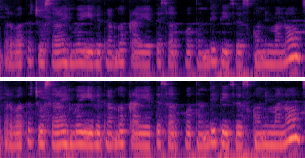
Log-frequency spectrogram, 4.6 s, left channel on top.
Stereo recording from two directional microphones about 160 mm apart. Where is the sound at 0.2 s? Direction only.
15° right (ahead or behind).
